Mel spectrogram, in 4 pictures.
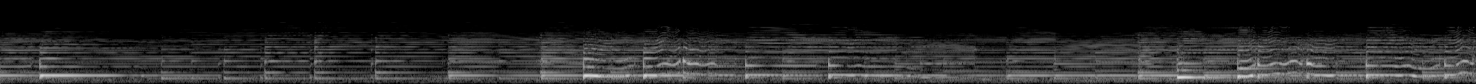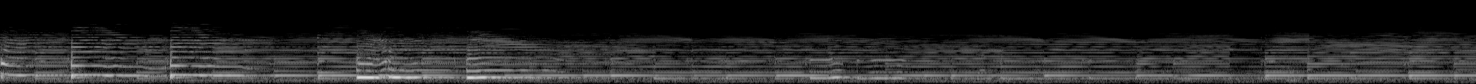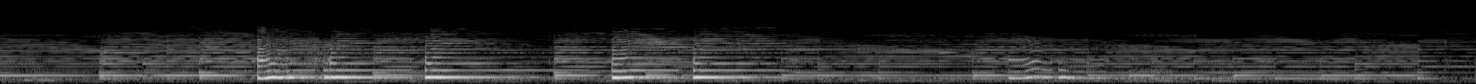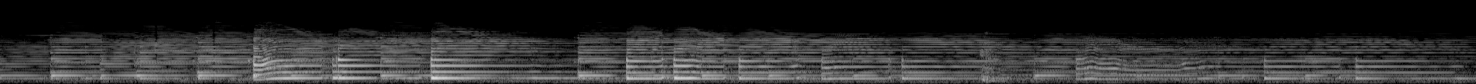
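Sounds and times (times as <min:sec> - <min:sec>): ringing sitar drone: 0:00.0 - 0:59.0
sitar melody: 0:00.0 - 0:59.0.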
